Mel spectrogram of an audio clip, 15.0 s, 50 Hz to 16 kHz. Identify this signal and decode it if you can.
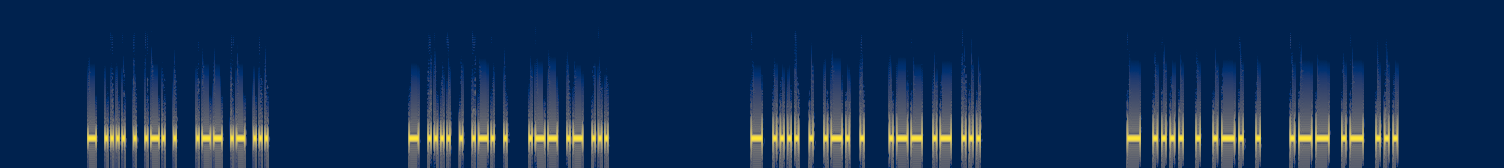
Morse code, heard as a keyed tone, about 33 wpm, 700 Hz. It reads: THERE WAS THERE WAS THERE WAS THERE WAS
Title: Speed-Racing - Sets of 2 Words 28wpm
